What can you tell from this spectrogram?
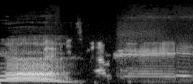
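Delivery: slow ogre drawl. Acted. Player mimics ogre drawl.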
